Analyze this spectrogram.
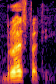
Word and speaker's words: Brihaspati: Brihaspati, Guru. Brihaspati.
